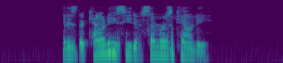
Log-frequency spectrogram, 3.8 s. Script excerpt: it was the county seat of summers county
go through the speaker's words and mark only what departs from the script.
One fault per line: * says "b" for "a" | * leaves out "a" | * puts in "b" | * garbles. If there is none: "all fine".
* says "is" for "was"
